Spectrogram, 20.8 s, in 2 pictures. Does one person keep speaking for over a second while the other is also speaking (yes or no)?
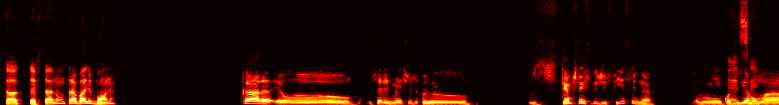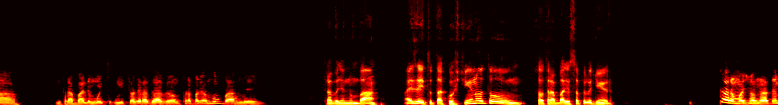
no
